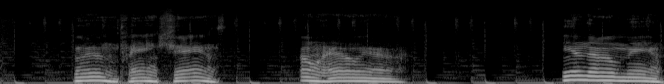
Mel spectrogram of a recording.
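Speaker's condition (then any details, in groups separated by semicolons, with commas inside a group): ALS; stem cell treatment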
